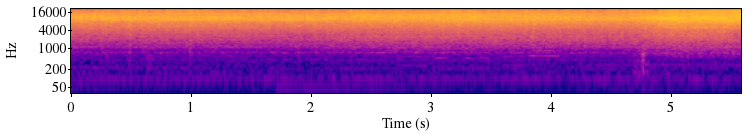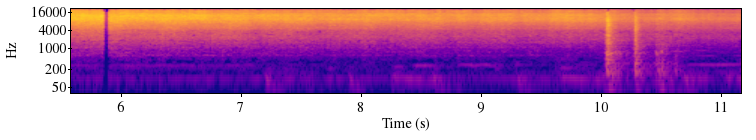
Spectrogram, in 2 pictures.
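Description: Eggplant pieces sizzling and frying in a pan with vegetables, a steady close hiss, a few stirring scrapes and clatters of a utensil toward the end.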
